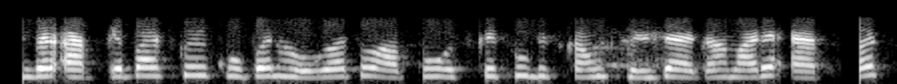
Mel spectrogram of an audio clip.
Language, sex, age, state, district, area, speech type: Urdu, female, 18-30, Delhi, East Delhi, urban, conversation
